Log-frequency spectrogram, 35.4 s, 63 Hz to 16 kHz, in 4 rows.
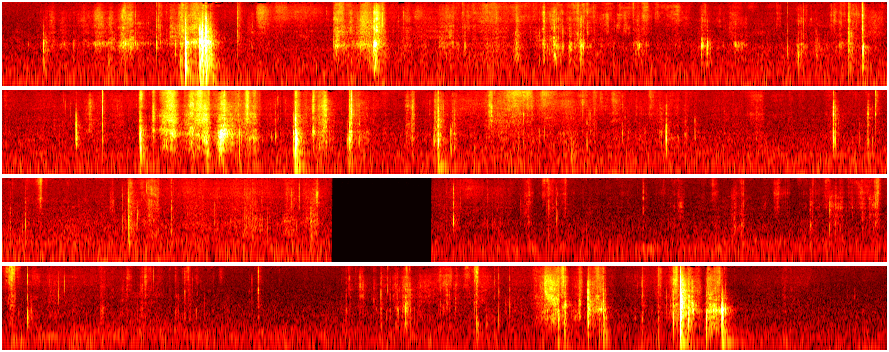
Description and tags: paving 05d summershoes onoff
Putting trekking boots on/off on pavement. Recorded with a ZOOM H2 in a basement of a house: a wooden container filled with earth onto which three larger paving slabs were placed. Normalized with Audacity.
step, footstep, steps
